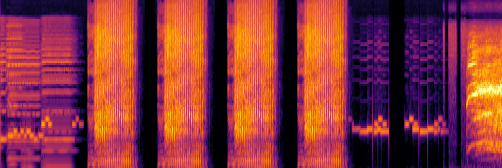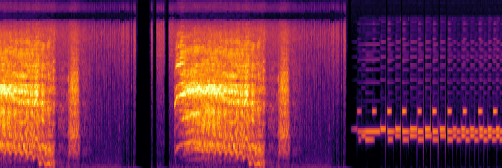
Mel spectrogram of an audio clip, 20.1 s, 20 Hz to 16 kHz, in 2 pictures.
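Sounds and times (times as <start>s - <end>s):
horse neighing: 1.8s - 7.0s, 9.3s - 11.6s, 13.5s - 15.8s.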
